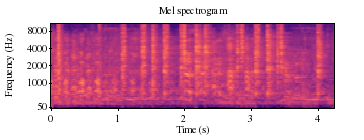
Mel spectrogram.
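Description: A metal utensil tapping and scraping in a frying pan of eggs on a stove, many quick irregular clinks, over a woman's voice humming a wavering tune.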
